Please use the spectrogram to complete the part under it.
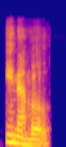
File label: "enamel", Indian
